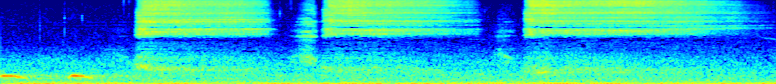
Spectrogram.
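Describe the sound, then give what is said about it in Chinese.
A great horned owl gives a couple of deep, soft hoots at the start, followed by a loud, steady high-pitched hiss that continues with brief dips. “我们出乎意料的听到了能在白天听到的声音——美洲雕枭的叫声。”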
